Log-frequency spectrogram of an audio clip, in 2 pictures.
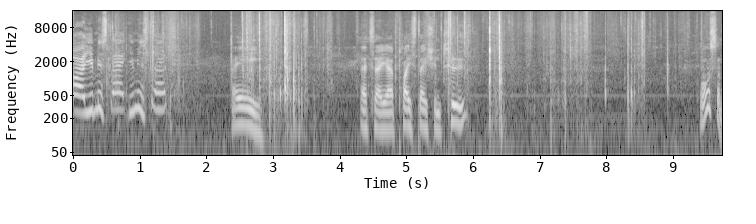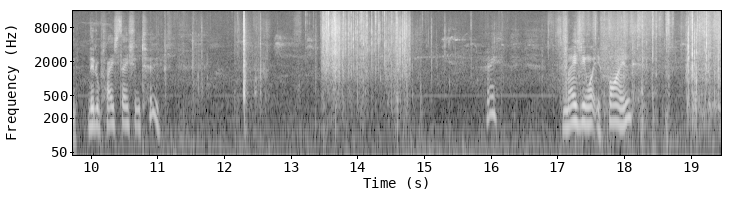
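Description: Plastic items knock and rattle as they are handled.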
